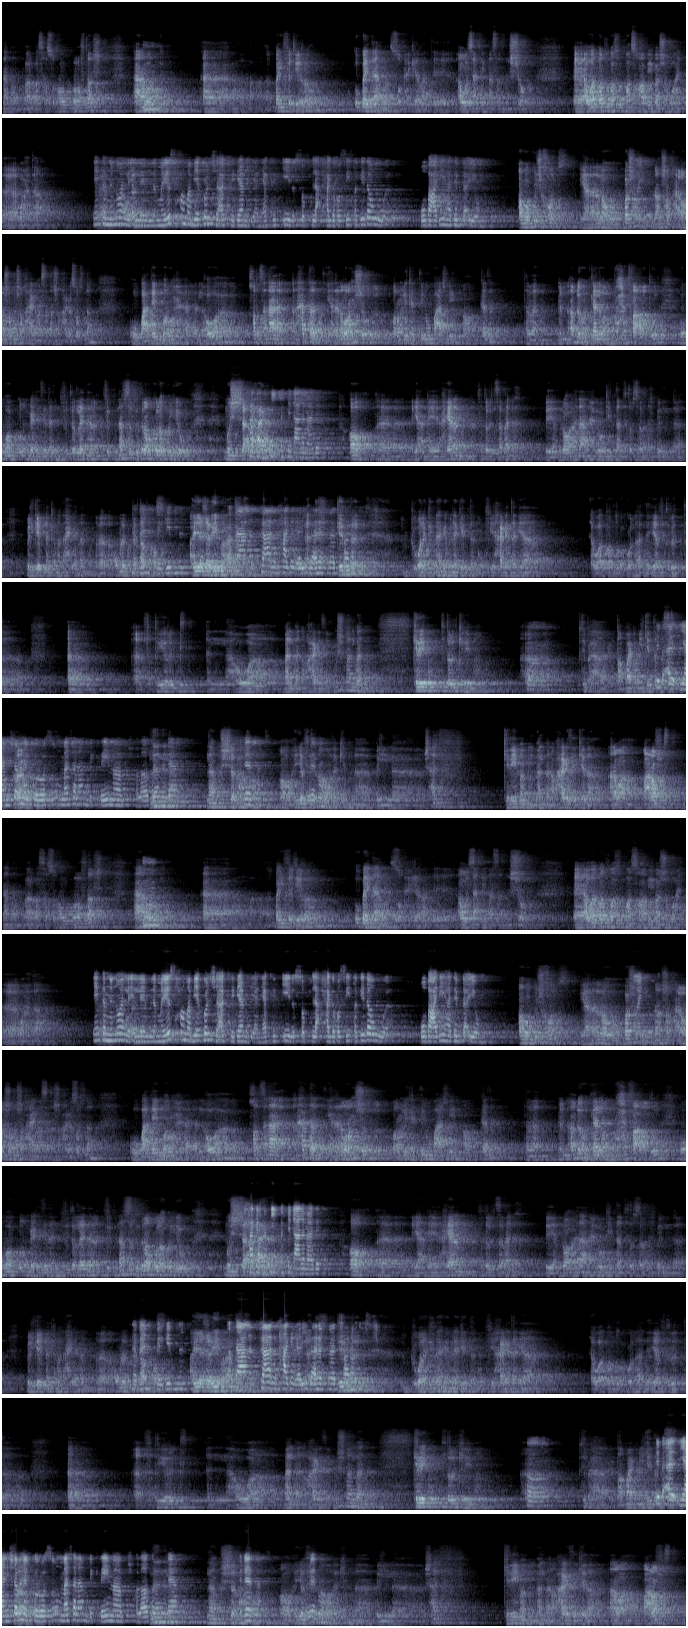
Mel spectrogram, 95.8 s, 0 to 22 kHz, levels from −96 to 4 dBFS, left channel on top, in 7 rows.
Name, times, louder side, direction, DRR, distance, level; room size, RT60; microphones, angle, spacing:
voice 1, 0.0-1.9 2.2-3.2 3.9-6.7 7.0-10.5 10.7-11.1 11.4-14.5 15.5-16.3 24.0-25.0 25.2-29.6 29.9-37.2 37.8-38.1 38.4-46.4 48.0-51.4 51.9-54.7 55.2-57.9 58.5-59.5 60.8-65.4 66.4-69.2 69.7-70.2 71.0-72.0 72.5-75.7 75.9-78.0 78.8-79.4 80.0-81.7 82.3-82.6 85.0-85.6 86.2-87.2 87.6-91.2 92.1-95.4, left 2 dB, 75° left, 0 dB, 4.9 m, -38 dB
voice 2, 2.8-3.1 15.5-21.5 22.0-23.3 26.3-26.7 45.9-46.1 46.4-47.5 57.3-58.3 59.4-61.8 78.9-79.4 81.5-85.6 86.9-87.3 88.2-88.3, right 5 dB, 80° right, 8 dB, 1.3 m, -33 dB
29.0 x 28.0 x 3.5 m, 2.4 s
head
